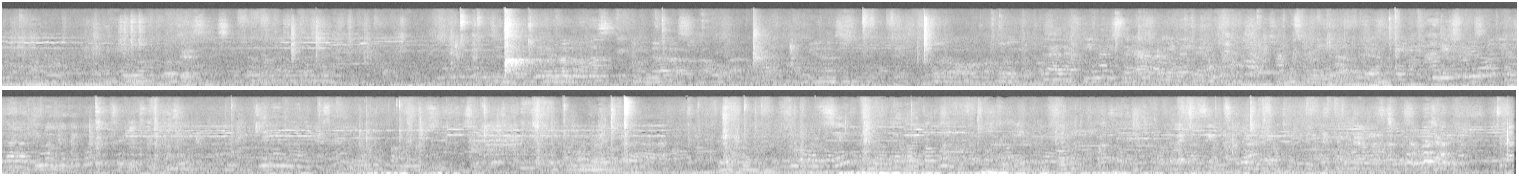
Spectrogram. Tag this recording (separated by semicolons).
Burocratic; Office; Room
